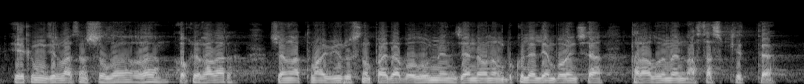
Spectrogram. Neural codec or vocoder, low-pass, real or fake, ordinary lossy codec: none; none; real; none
